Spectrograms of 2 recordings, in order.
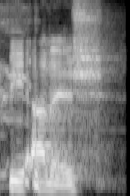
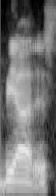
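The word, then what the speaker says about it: Biadasz: How do you say the Wisconsin guy's last name? I don't want to say it wrong. – Biotish. – Okay, Biotish. That's what I thought.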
